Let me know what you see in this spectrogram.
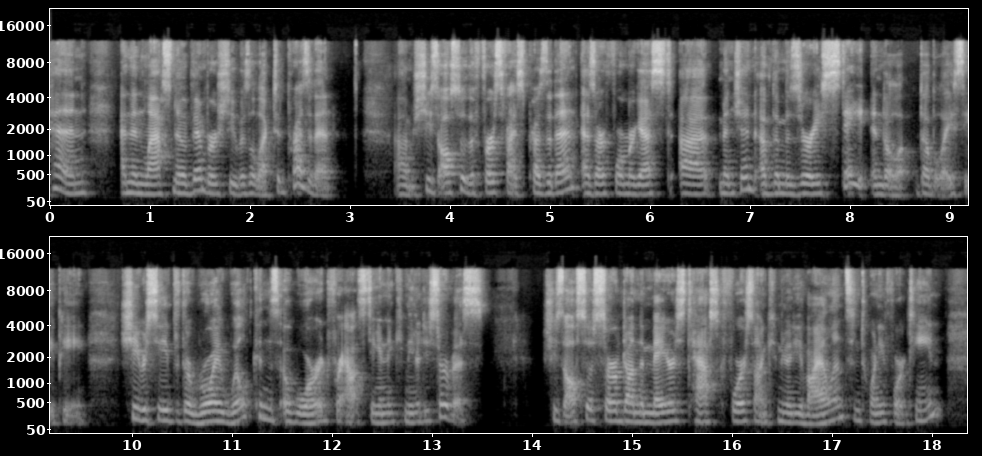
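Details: Adult woman speaking; ordinary speech.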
